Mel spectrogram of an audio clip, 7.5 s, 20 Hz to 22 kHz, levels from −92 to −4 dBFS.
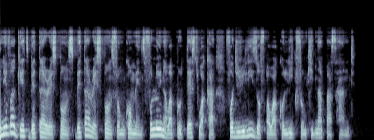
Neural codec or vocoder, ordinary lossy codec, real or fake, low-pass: none; none; real; 9.9 kHz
